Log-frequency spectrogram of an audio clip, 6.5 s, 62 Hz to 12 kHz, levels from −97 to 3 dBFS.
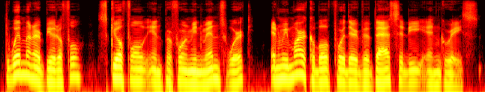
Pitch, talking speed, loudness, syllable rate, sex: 110 Hz, 150 wpm, -20 LUFS, 5.1 syllables/s, male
